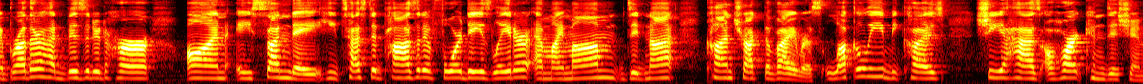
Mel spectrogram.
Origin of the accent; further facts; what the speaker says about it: New York City, New York, United States; I am not from Brooklyn. I'm from the Bronx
